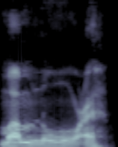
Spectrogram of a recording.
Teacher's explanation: Sehingga nu kita baca panjang. Mad tabi'i panjang 2 harokat.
